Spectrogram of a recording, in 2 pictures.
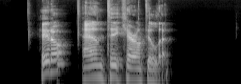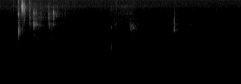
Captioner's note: in Swedish: Bye bye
